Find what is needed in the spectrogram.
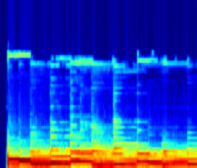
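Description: Mobile phone ringtone playing a chiming, bell-like melody, about three to four notes a second.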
